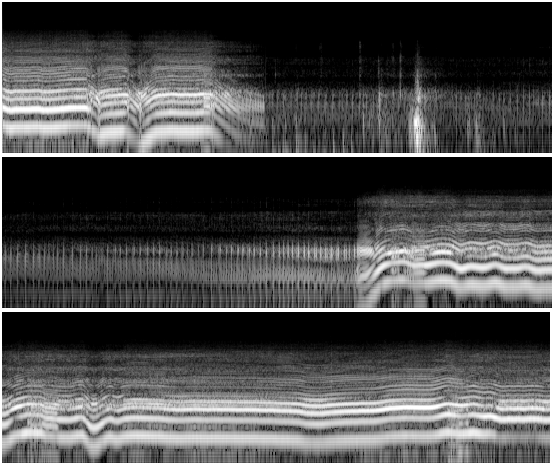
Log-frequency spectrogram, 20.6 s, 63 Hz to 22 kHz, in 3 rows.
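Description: Holzfforma G366 two-stroke chainsaw, a copy of the Stihl MS361 with its top revs raised to match, running at full throttle through a tree trunk, then dropping to idle for about eight seconds with one sharp thump about five seconds in. It then revs up again and cuts into the felled log, its pitch dipping as the chain loads up in the wood.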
